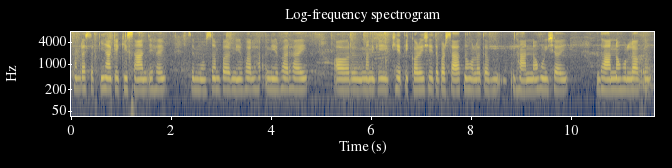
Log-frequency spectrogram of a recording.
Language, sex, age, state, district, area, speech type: Maithili, female, 30-45, Bihar, Sitamarhi, rural, spontaneous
